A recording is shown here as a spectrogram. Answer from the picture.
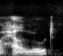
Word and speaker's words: HELLMOOD: It's spelled HELLMOOD, so Helmut.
